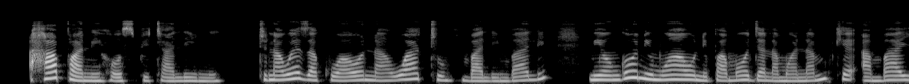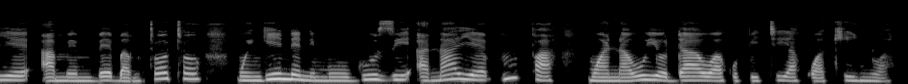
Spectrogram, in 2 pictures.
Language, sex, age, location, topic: Swahili, female, 25-35, Nakuru, health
